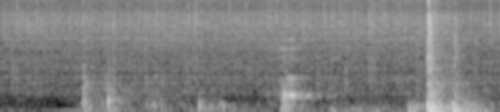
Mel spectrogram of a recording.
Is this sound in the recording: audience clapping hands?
no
